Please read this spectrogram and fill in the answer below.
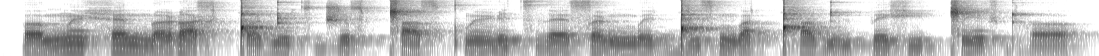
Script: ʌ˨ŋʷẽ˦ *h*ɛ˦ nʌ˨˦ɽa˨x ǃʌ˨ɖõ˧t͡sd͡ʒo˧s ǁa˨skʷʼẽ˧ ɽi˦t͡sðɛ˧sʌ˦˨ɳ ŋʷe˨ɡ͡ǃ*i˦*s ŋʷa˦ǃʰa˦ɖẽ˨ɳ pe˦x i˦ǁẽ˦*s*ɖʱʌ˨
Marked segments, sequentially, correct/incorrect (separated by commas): correct, correct, correct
